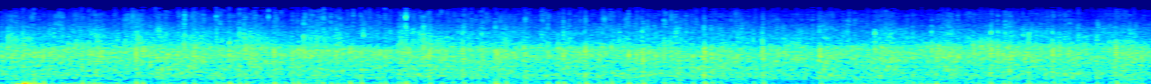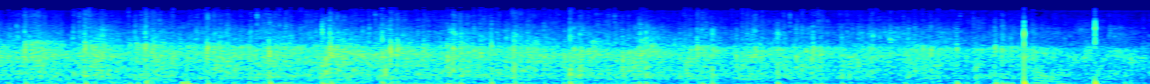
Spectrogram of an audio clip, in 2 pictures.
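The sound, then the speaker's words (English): A crowd claps steadily and enthusiastically in response to a call to give a clap for what God just did, a dense, sustained wash of hand claps that holds at an even loudness for around eleven seconds with no voices standing out. “Before I say anything, come on, just give a clap for what God just did.”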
